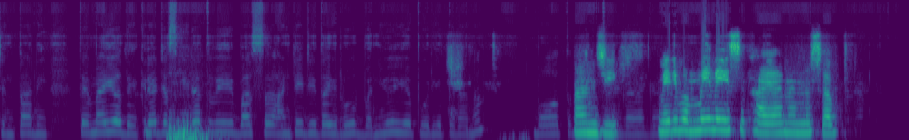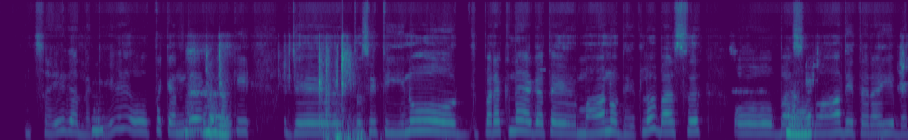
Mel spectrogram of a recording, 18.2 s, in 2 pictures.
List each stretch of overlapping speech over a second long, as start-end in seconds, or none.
none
